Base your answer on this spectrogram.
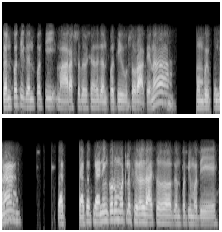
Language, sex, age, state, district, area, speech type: Marathi, male, 60+, Maharashtra, Nagpur, rural, conversation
